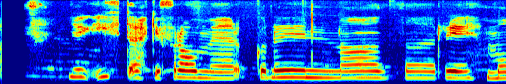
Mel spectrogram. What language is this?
Icelandic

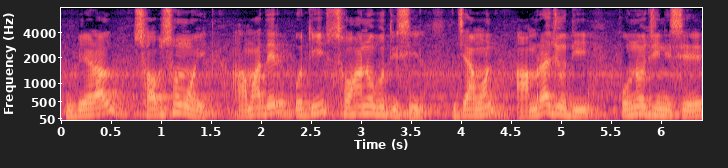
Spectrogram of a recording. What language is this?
Bangla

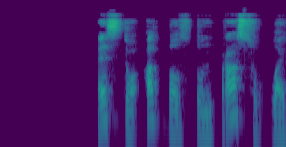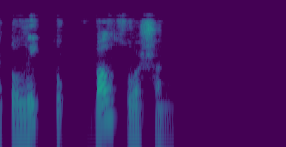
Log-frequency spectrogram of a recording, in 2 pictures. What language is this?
Latvian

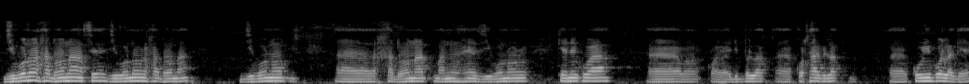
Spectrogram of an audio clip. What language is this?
Assamese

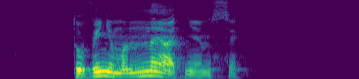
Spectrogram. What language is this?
Latvian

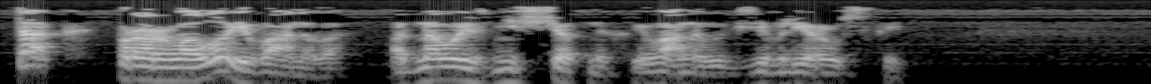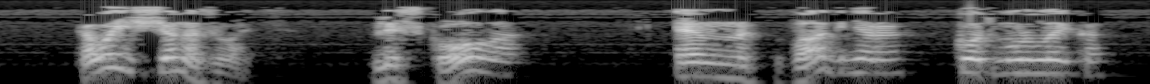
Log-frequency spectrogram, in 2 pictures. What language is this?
Russian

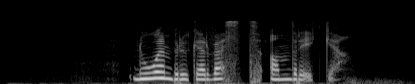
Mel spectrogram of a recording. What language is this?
Norwegian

